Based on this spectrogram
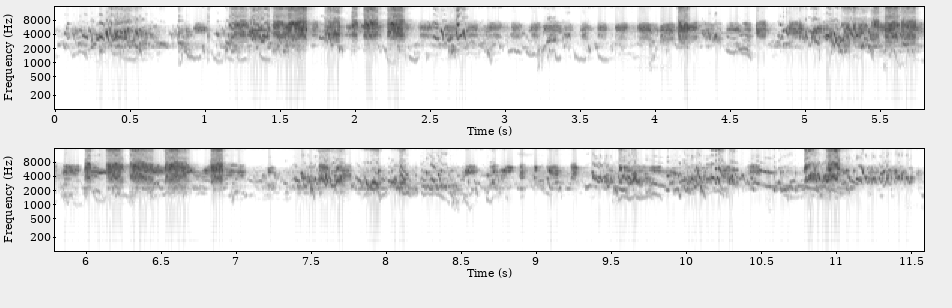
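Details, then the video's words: Colourful Australian budgerigars kept as pets, chirping happily: lively overlapping warbles, chatter and high squeaks forming a steady flock babble, with bursts of sharp clicks throughout. "Happy budgies chirping sound"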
